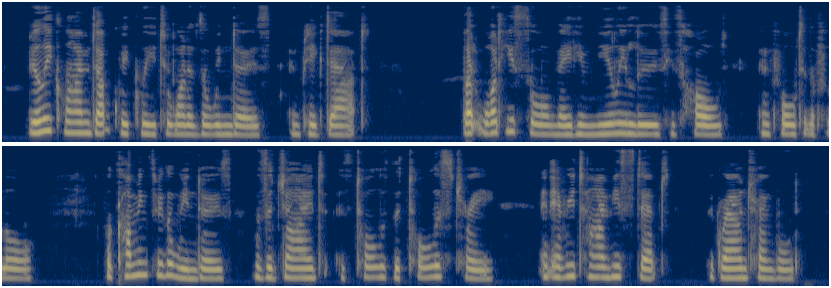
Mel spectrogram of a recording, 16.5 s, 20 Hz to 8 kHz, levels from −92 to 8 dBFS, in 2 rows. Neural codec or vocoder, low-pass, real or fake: none; 7.2 kHz; real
